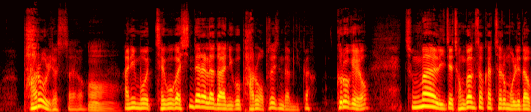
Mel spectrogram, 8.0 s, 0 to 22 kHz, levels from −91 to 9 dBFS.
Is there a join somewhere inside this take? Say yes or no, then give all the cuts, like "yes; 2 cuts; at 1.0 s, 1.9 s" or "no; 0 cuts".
no; 0 cuts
